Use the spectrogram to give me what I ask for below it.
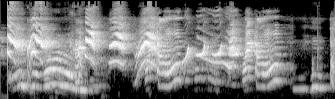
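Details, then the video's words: A pet Indian ringneck parrot talks in a raspy, squawky voice, calling "Mithu Mithu" and running several quick word-like phrases together with rising and falling pitch over about four seconds. "Speaking Parrot Calling Mithu Mithu"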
